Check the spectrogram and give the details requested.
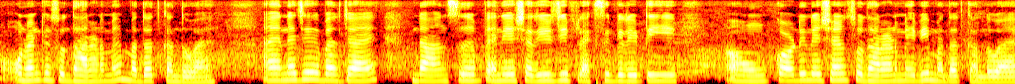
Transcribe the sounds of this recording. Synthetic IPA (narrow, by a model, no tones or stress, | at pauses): ʊ̰n̤ənɪ̆kʰesʊd̪ʱaːɾəɽ̃mẽmɐd̪əd̪kɐ̃nd̪oaːɦe | ɛ̃ːɪnə̆d͡ʑeːbɐɾd͡ʑaːe | ɖãːnspɐ̃ɦɪ̃ɲd͡ʑeʃɐɾiːɾd͡ʑiːflɛːksɪbɪlɪʈi | ɛ̰ũkoɔːɾɖineːʃənsʊd̪ʱaːɾəɽ̃mẽbʱimɐd̪əd̪kɐ̃nd̪oaːɦe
